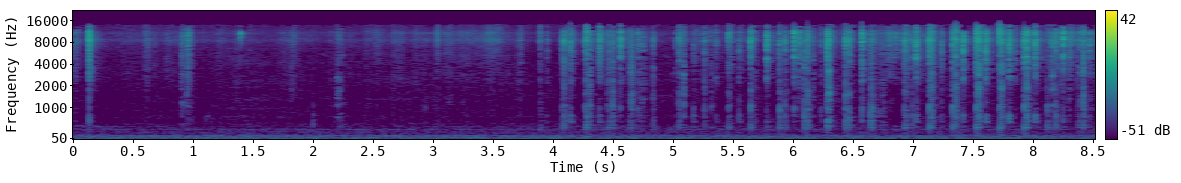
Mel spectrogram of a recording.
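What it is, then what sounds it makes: Graphics card plastic shroud tapped. A large, hollow white Gigabyte RTX 3080 graphics card is held in the hands while fingertips and nails tap its plastic fan shroud and the edge of the card. Sparse, light clicks come first over a low steady hum, then from about four seconds the taps turn into a rapid, dense run of sharp, dry clicks.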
